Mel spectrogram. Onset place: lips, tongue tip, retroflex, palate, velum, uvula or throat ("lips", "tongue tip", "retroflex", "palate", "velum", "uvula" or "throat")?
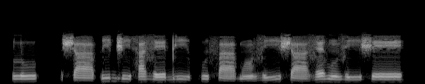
tongue tip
